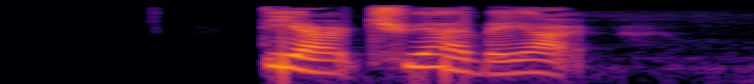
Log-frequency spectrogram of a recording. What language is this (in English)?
Chinese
